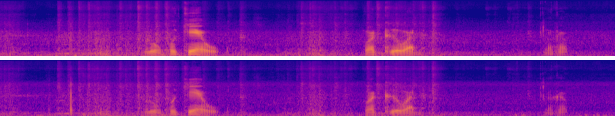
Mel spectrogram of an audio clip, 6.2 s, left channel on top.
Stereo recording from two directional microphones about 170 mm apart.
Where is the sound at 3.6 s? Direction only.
20° left (ahead or behind).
